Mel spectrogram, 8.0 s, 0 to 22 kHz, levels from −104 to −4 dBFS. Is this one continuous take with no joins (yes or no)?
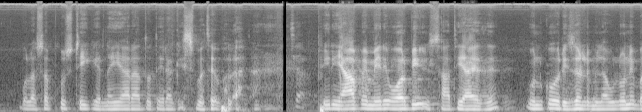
yes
